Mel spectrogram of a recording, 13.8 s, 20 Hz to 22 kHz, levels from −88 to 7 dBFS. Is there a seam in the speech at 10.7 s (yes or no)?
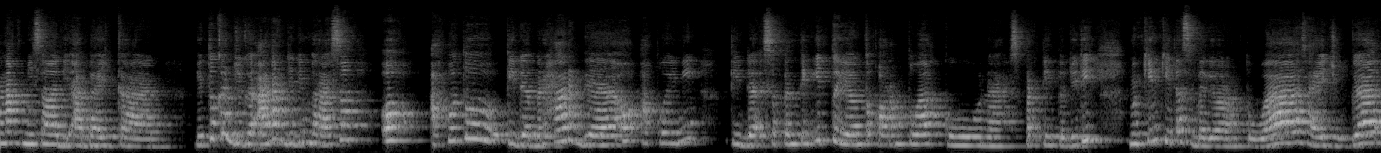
no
